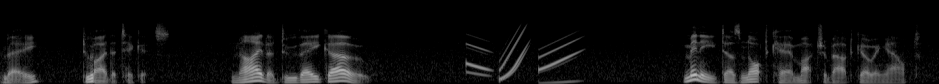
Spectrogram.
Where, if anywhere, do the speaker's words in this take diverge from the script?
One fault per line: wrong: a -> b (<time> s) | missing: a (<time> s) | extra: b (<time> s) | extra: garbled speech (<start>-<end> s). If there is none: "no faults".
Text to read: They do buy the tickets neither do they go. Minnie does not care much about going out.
no faults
